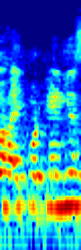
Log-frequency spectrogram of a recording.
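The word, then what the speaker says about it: hypotenuse: कौन को हाइपोटेनियस भी बोला जाता है, हाइपोटेन्यूस बोला जाता है, हाइपोटेनियस ऐसे पढ़ा जाता है, हाइपोटेनियस।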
